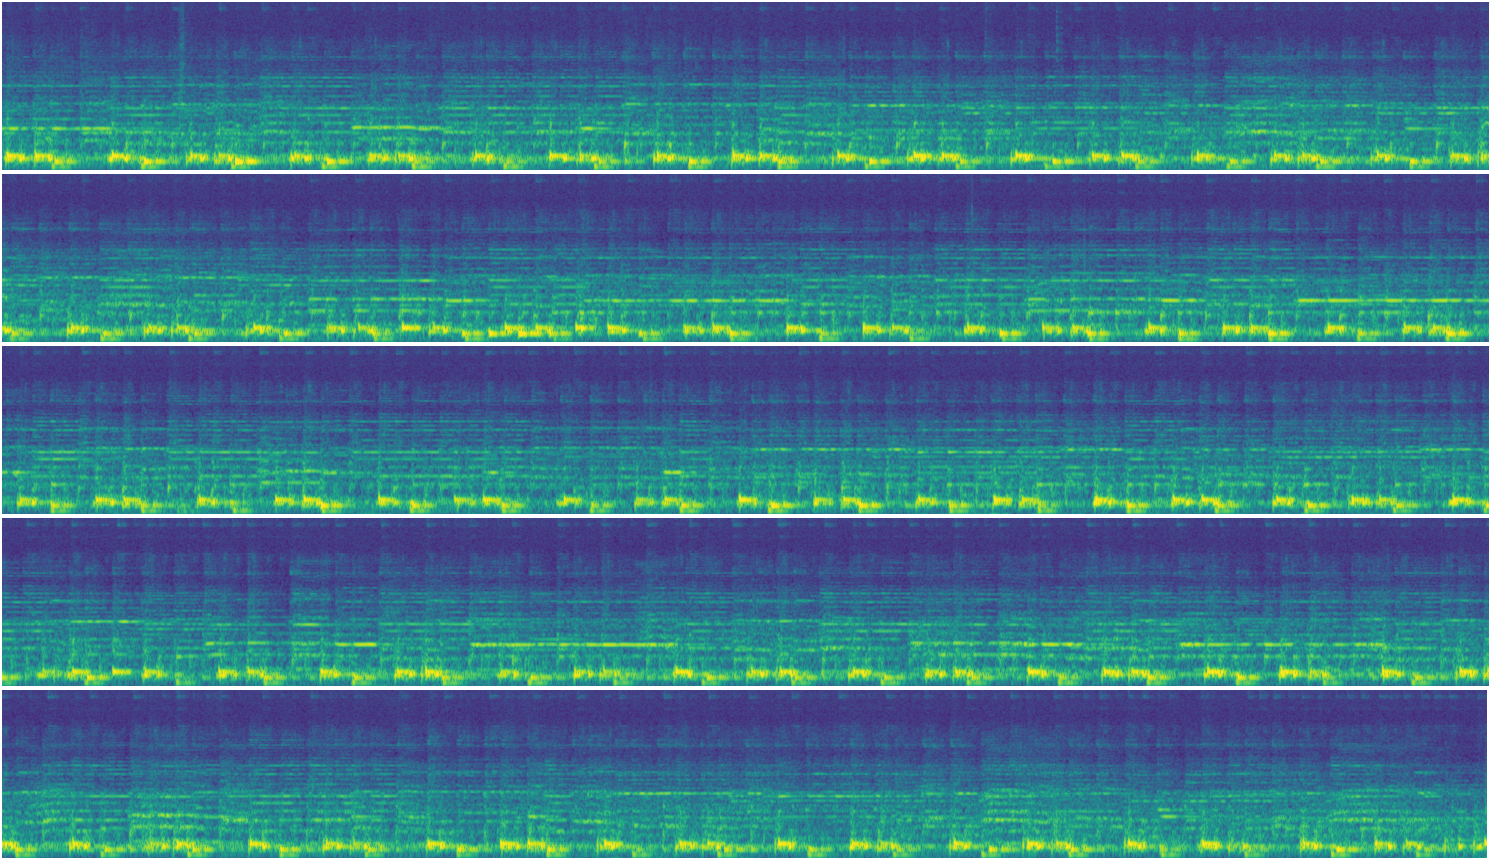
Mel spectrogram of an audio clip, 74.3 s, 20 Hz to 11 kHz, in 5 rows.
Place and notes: {"title": "Madkhal Meski, Morocco - Berber music at night", "date": "2018-01-05 22:48:00", "description": "Distant Berber music band and night atmosphere (dogs on the right). Click on mic at 7m45\nGroupe de musique berbère, lointain. Ambiance de nuit (chiens sur la droite). “Click” sur le micro à 7m45", "latitude": "31.86", "longitude": "-4.28", "altitude": "972", "timezone": "GMT+1"}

